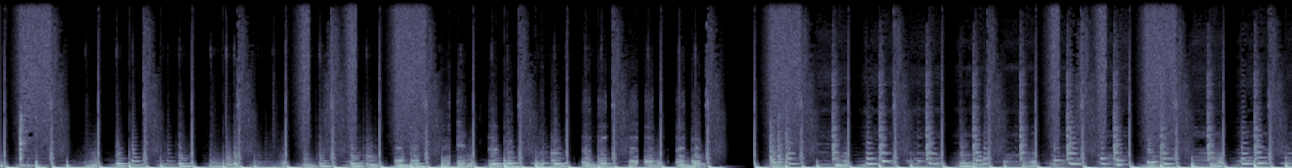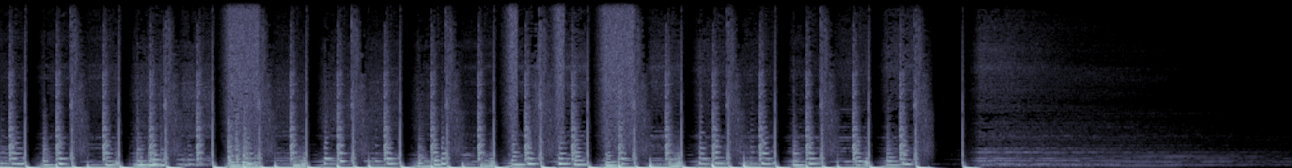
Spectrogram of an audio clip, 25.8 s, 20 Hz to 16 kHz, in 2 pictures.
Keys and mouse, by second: 1.7-2.8 drag, 3.6 KP_3, 4.6 shift+z, 5.8 g, 6.1 y, 8.2 click, 12.0 z, 14.1 y, 18.0 click, 22.5 KP_1, 23.1-24.3 middle drag.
